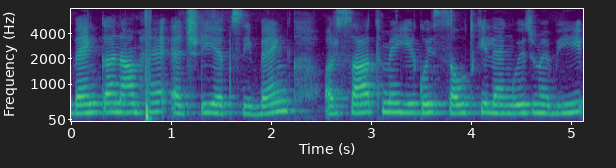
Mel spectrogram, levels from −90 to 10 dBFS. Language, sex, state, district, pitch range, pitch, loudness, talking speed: Hindi, female, Himachal Pradesh, Shimla, 225-240 Hz, 235 Hz, -24 LUFS, 185 wpm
